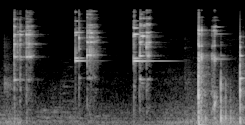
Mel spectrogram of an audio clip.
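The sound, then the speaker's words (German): Spoons clink against coffee cups and saucers in a kitchen as coffee place settings are laid with spoons and sugar packets, in four quick clusters of bright, ringing metallic and ceramic taps, each burst a few sharp strikes followed by a brief pause. “In der Küche bestückt Laura Klump gerade Kaffeegedecke mit Löffeln und Zuckertütchen.”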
